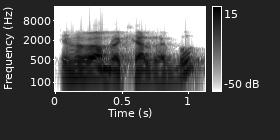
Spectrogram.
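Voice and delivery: ordinary talk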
